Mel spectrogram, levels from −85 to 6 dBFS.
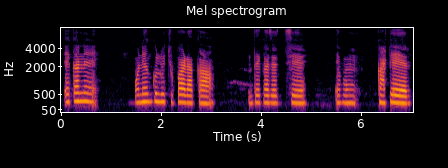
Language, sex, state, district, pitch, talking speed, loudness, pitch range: Bengali, female, Assam, Hailakandi, 230 Hz, 70 wpm, -19 LUFS, 220-250 Hz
